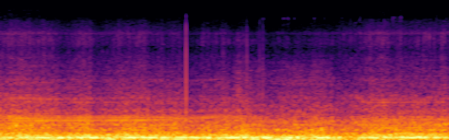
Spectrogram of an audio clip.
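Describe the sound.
A new-model Subaru BRZ sports car corners on a race circuit, its engine a loud, steady, low-pitched drone that holds without a break and has no voices over it.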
